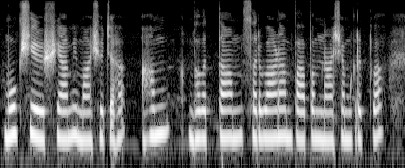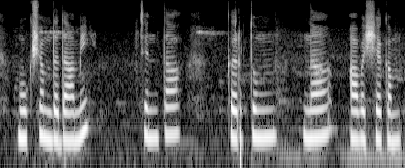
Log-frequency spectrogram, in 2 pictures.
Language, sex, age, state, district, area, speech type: Sanskrit, female, 18-30, Madhya Pradesh, Ujjain, urban, spontaneous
